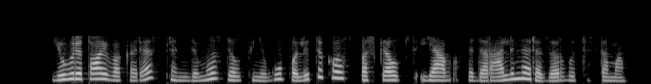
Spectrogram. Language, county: Lithuanian, Klaipėda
